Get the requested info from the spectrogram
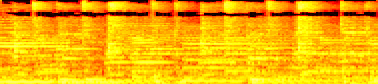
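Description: Live Latin band playing an instrumental passage: a loud, moving electric bass line over drum kit and Nord Stage keyboard.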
